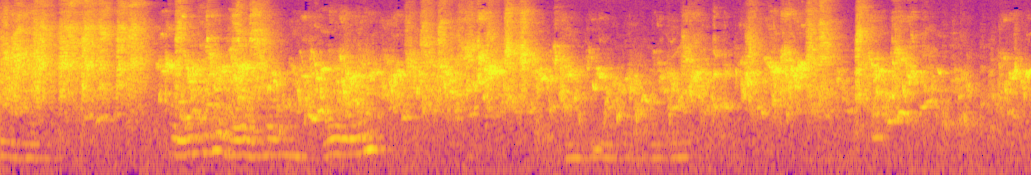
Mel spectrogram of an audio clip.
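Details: Many budgerigars in an aviary chattering nonstop, a loud grating mix of squawks and warbles, with faint human voices in the background.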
